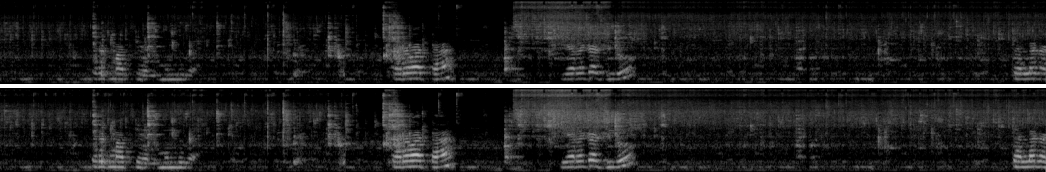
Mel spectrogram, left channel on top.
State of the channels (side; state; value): left; quieter; 5.2 dB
